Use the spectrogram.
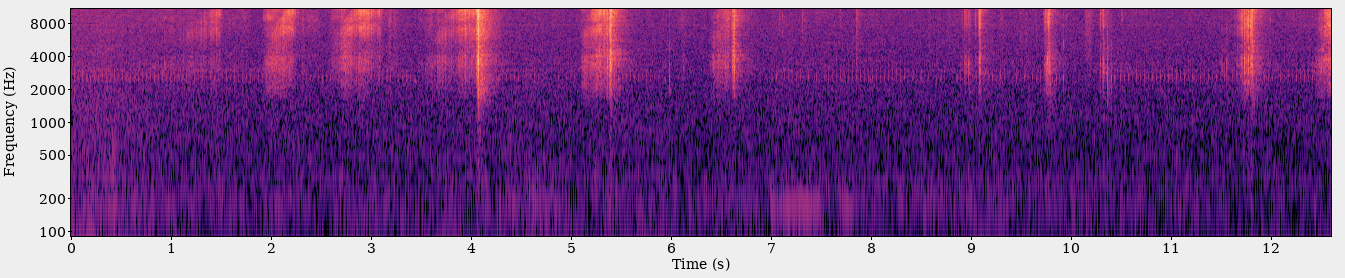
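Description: Scissors snip the ends of hair during a home haircut, a series of sharp, quiet clicks spaced a second or two apart in an otherwise hushed room.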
